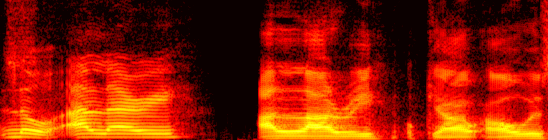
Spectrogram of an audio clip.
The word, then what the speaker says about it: Alaere: wow they're a lyric alert is how you pronounce this name right no a larry a larry okay i always said i will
